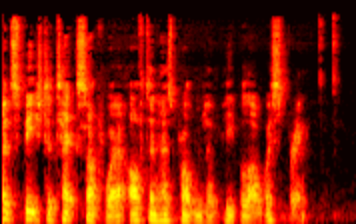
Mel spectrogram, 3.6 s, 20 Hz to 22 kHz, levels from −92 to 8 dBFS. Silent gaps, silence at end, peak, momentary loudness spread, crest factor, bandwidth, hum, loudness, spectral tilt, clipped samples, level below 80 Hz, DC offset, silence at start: none; 0.2 s; -4 dBFS; 14 LU; 18 dB; 17 kHz; none; -21 LUFS; -3.5 dB/octave; under 0.1%; -52 dBFS; under 0.1%; 0 s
